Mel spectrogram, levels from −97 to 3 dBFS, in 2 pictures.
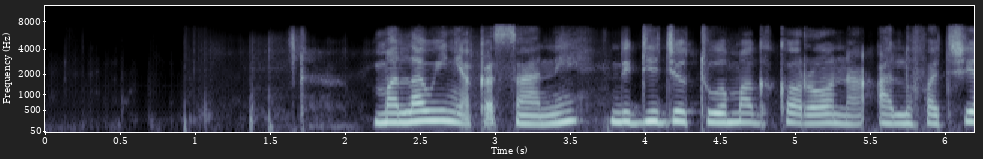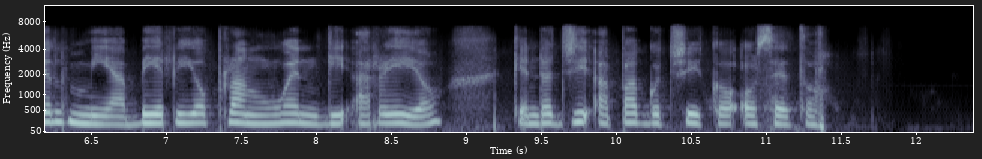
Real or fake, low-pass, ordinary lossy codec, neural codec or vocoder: fake; 7.2 kHz; none; codec, 16 kHz, 2 kbps, X-Codec, HuBERT features, trained on LibriSpeech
